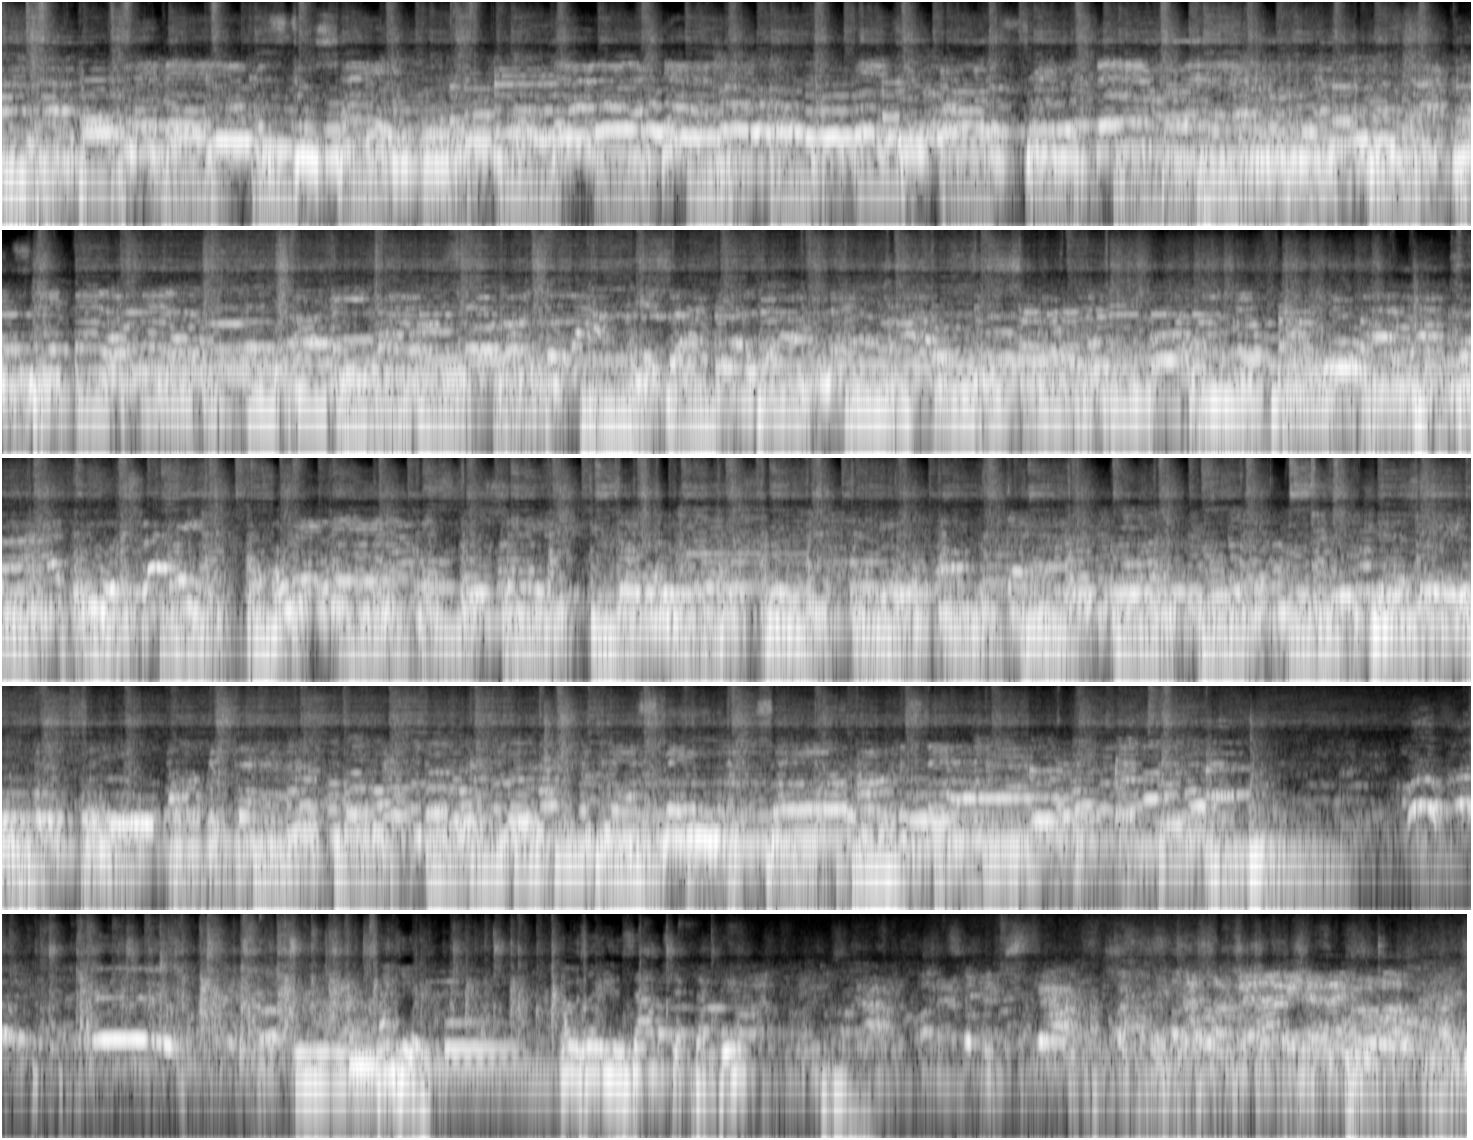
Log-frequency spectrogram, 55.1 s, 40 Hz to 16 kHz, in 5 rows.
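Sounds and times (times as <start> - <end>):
electric guitar: 0.0 - 43.4, 46.0 - 50.6
swing jazz band playing: 0.0 - 43.5, 45.6 - 50.9, 52.6 - 55.0.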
